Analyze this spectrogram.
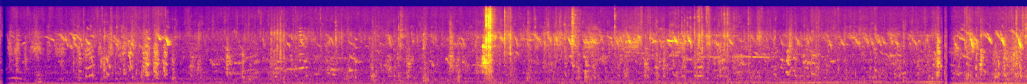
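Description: Chickens cluck and chirp nearby.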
